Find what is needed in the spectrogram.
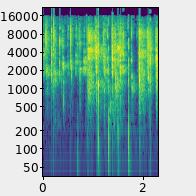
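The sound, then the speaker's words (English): Light, polite golf clapping: a scattering of soft, crisp hand claps from a few people, irregular and overlapping, steady for a couple of seconds with no talking. “Golf clap, golf clap.”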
